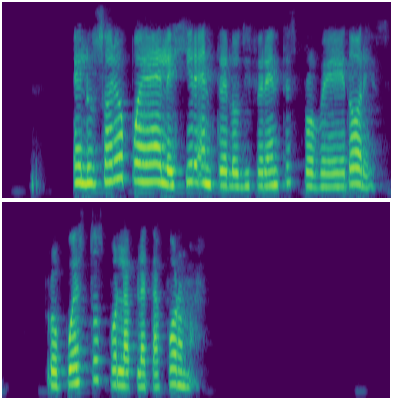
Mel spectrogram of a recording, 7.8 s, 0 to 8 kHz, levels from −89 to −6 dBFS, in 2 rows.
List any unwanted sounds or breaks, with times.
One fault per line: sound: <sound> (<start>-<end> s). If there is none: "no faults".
no faults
